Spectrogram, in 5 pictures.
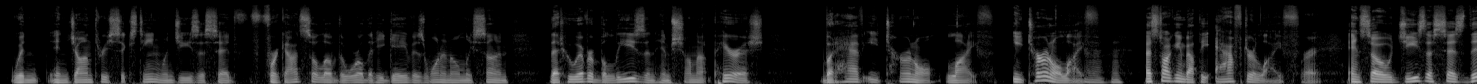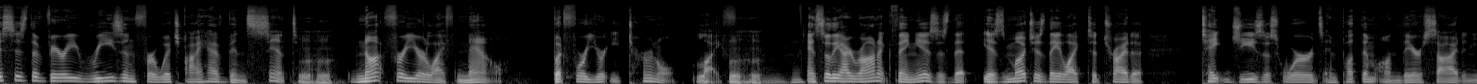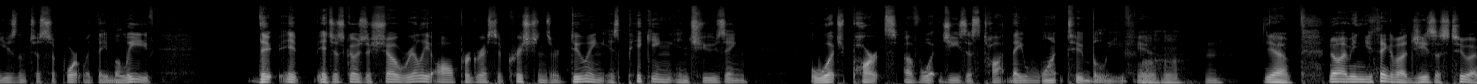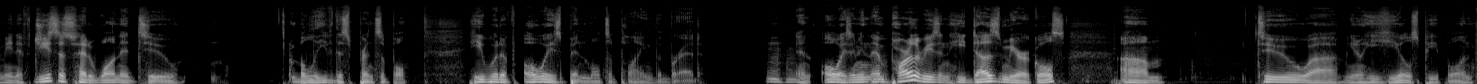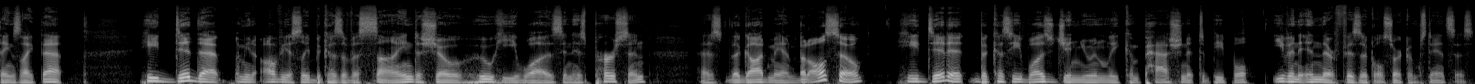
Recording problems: none

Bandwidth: 17 kHz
